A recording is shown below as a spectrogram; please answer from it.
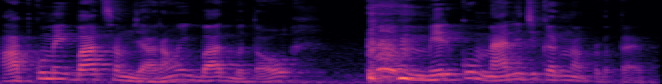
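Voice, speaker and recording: Very animated and fairly high-voiced, a man teaches a live online class at normal speed, joking with viewers by name in a chatty way. He's coughing, and the recording is echoey.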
